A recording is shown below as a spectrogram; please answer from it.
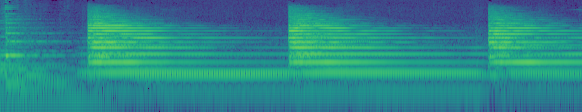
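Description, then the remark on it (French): Church bells ring out in slow, evenly spaced strokes, three loud rich clangs about two seconds apart, each one's tone lingering and overlapping the next, with no voices. “Ce ne sont pas les cloches de Pâques, mais bien les fèves de l'Épiphanie qui nous intéressent aujourd'hui.”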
